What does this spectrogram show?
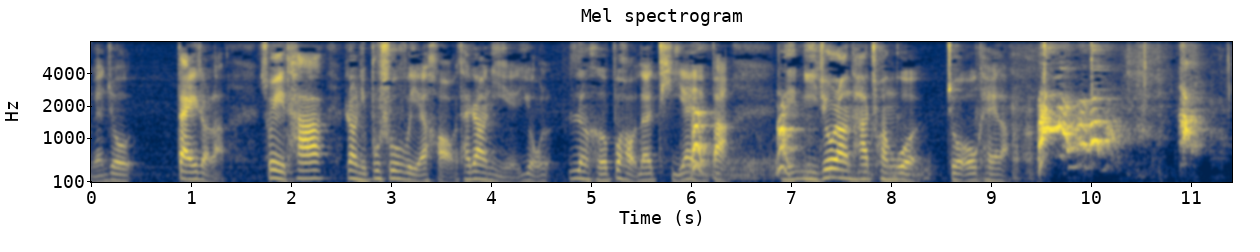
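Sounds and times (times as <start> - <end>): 
speech: 0.0 - 9.5
dog barking: 6.0 - 7.3, 9.5 - 11.4.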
